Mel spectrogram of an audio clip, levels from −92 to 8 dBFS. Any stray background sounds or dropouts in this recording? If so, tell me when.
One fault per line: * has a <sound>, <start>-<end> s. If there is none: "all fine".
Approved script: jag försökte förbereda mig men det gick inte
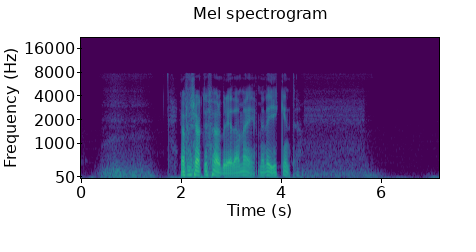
all fine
